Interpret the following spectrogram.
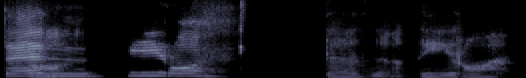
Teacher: Huruf dal yang disukun sifatnya kan rohawah ya, dialirkan dulu, ditahan ya. Maksudnya lidahnya jangan langsung dilepas.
